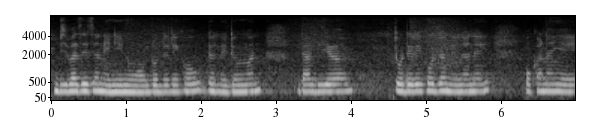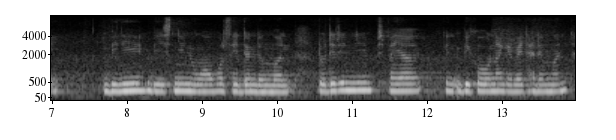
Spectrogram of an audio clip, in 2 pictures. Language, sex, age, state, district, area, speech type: Bodo, female, 18-30, Assam, Chirang, rural, spontaneous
